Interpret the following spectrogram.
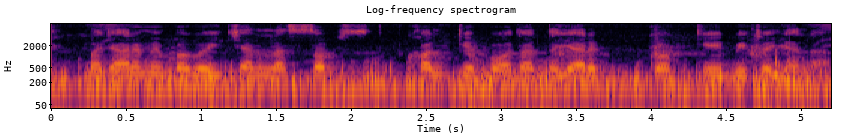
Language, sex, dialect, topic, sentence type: Bhojpuri, male, Southern / Standard, agriculture, statement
